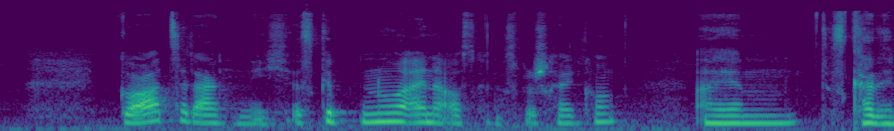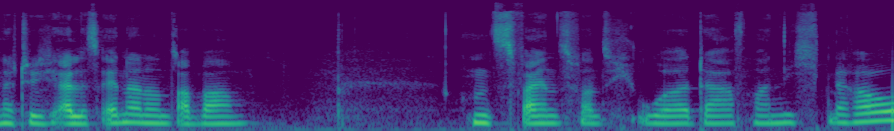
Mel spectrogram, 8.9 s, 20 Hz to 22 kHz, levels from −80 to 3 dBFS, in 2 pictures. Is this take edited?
yes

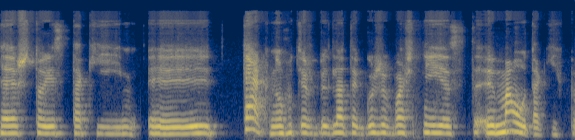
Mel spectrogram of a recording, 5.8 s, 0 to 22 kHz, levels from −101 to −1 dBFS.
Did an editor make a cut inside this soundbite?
yes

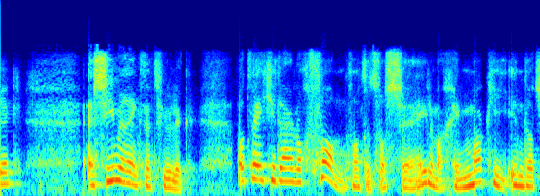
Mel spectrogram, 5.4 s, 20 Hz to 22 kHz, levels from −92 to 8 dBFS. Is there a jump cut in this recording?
no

